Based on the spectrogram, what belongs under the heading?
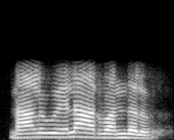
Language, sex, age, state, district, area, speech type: Telugu, female, 18-30, Telangana, Peddapalli, rural, conversation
